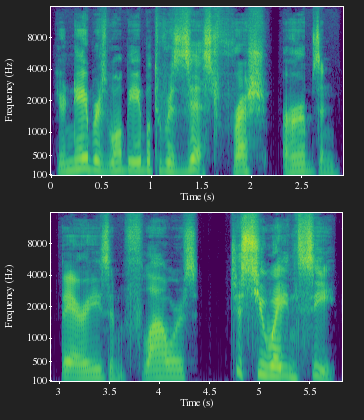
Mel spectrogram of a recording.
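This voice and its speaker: A man's voice: on the high side, moderate pace, no room sound, clean studio sound, pitched above the performer's own voice, lightly acted. A man voicing a friendly, talkative male beaver who eagerly gives folksy advice in an audiobook. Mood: chatty. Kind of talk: audiobook character voice.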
